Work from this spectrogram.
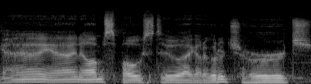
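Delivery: quiet, reluctant, begrudging grumble.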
